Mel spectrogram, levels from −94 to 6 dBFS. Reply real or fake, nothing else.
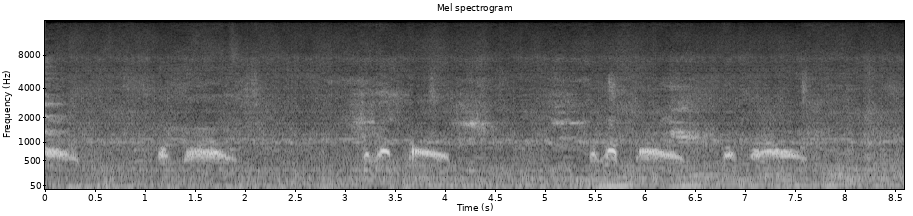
fake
